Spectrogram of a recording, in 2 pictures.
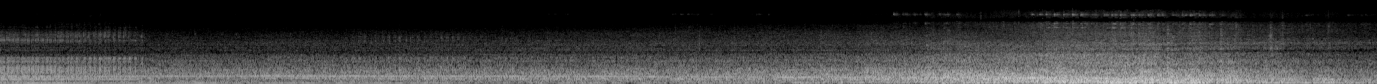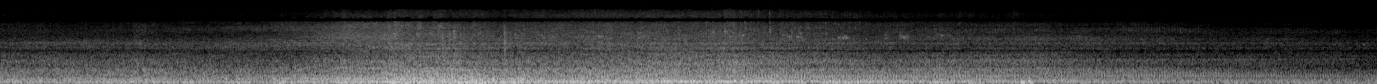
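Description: Rear-loading garbage compactor truck driving past at close range: a steady engine note that drops in pitch as it goes by, with engine and tyre noise swelling to a peak and fading away. A second vehicle passes several seconds later with another swell of road noise.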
